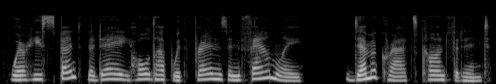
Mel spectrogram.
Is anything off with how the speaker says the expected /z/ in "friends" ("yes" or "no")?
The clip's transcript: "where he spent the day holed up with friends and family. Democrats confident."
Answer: no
